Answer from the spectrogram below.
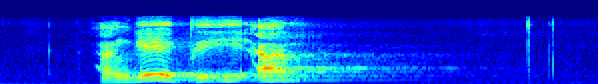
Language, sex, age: South Ndebele, male, 21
